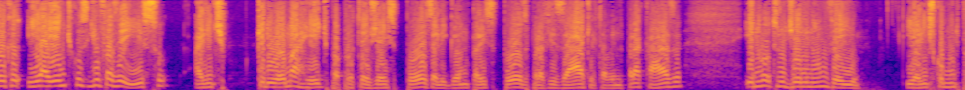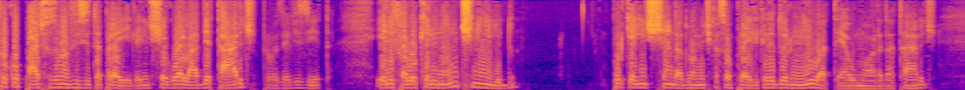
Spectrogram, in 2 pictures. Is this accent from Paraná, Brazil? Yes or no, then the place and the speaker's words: yes; Cambará, Paraná, Brazil; eu me criei em Cambará, minha avó morava lá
